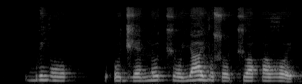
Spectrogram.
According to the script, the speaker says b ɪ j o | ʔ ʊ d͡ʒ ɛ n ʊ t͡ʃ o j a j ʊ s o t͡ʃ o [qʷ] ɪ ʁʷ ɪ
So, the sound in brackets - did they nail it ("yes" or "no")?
yes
